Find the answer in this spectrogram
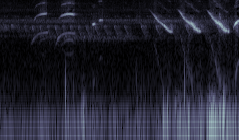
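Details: Belgian canary in a singing competition, quiet at first with faint rising whistles, then louder descending swooping notes repeated near the end over low thumping background noise.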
